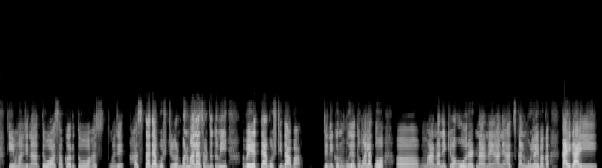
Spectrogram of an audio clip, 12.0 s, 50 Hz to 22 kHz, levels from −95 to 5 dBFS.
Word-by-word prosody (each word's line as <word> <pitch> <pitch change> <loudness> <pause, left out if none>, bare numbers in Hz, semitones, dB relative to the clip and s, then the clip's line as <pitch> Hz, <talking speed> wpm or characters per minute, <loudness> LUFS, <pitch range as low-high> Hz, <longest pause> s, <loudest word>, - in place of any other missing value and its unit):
की 260 -1 -1
म्हणजे 230 -2 -6
ना, 235 +1 -2
तो 225 -1 -1
असा 220 +1 -4
करतो 210 -1 -4
हस 220 -1 -11
म्हणजे 220 -2 -7 0.2
हसता 270 +6 +1
त्या 270 -2 +6
गोष्टीवर. 270 +5 -5
पण 330 - +1
मला 305 +1 +7
असं 340 +3 -2
वाटतं 340 0 -6
तुम्ही 335 +2 -1 0.4
वेळेत 275 +1 +9
त्या 285 -2 +7
गोष्टी 265 +1 -6
दाबा. 190 -7 +2 0.5
जेणेकरून 250 +3 -5
उद्या 250 +1 0
तुम्हाला 270 0 +1
तो 270 - +1
अ, 280 - -8 0.5
मारणार 230 +2 -1
नाही 270 - -2
किंवा 295 0 -2
ओरडणार 235 +1 0
नाही 235 -1 -3
आणि 220 +3 -3
आजकाल 270 +4 -6
मुलंही 255 0 0
बघा, 255 -1 -2 0.3
"काय 230 - +8
ग - - -3
आई? 225 0 +4
245 Hz, 185 wpm, -23 LUFS, 225-270 Hz, 0.5 s, वेळेत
